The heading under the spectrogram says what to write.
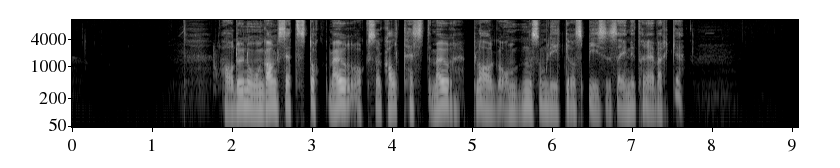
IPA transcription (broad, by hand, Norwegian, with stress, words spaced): ˈhɑːʁ ˈdʉː ˈnuːən ˈɡɑŋ ˈsɛt ˈstɔkˌmɑʉʁ ˈɔɡsɔ ˈkɑlt ˈhɛstəˌmɑʉʁ ˈplɑːɡəˌɔndn̩ ˈsɔm ˈliːkəʁ ˈoː ˈspiːsə ˈsæɪ ˈɪn ˈiː ˈtʁeːˌʋæʁkə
